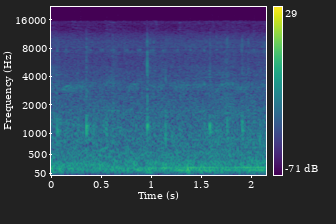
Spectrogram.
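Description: A horse walks along a road, its hooves clip-clopping in a steady, fairly quiet rhythm of hollow knocks, heard alone without talk.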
